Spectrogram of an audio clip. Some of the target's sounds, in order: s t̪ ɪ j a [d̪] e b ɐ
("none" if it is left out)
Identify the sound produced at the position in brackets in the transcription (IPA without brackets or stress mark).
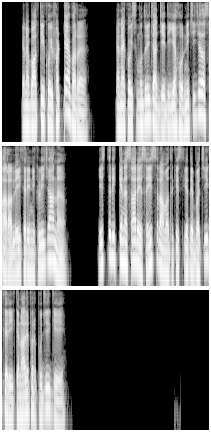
t̪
